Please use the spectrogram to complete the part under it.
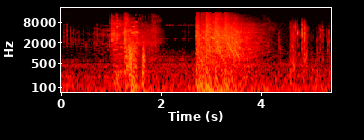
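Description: Heavy blows and whooshes burst out during a fight.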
